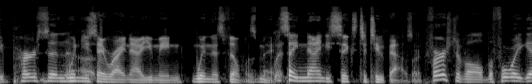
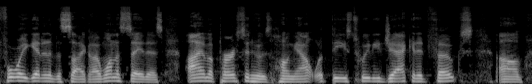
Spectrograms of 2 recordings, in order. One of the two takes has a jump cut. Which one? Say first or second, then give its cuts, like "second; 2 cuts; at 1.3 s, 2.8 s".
first; 2 cuts; at 2.7 s, 4.2 s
